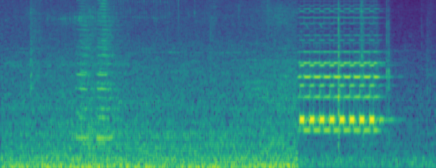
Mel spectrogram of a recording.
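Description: Steady low city-traffic rumble, then, about three seconds in, a landline telephone rings with a rapid electronic trill. The ring is the loudest sound and stops after less than a second.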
